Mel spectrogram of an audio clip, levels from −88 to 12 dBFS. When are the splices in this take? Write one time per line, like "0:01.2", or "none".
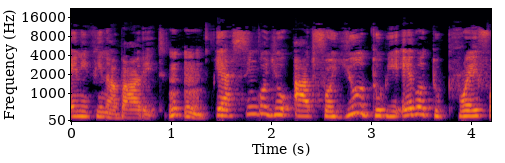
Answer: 0:01.4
